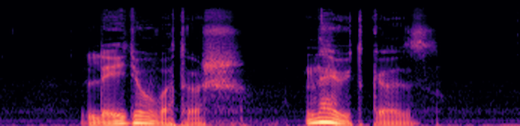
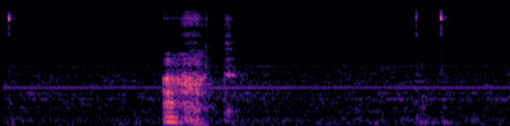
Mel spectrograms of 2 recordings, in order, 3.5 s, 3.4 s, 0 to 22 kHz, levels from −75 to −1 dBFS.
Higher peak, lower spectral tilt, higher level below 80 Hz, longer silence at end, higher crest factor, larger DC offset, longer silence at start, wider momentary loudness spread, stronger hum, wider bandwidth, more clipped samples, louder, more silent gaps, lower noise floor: first, 0 dBFS vs -10 dBFS; first, -6.5 dB/octave vs -4 dB/octave; first, -32 dBFS vs -70 dBFS; first, 0.6 s vs 0.4 s; second, 18 dB vs 28 dB; neither; first, 0.55 s vs 0.05 s; second, 17 LU vs 27 LU; neither; about the same, 16 kHz vs 16.5 kHz; neither; first, -19 LUFS vs -33 LUFS; neither; second, -50 dBFS vs -58 dBFS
